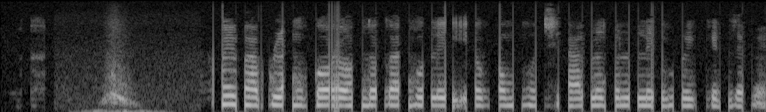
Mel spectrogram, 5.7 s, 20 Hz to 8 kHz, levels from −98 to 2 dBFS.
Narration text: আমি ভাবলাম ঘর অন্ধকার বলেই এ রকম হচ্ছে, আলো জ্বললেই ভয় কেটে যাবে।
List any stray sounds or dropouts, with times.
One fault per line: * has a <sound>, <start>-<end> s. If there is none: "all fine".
* has a whoosh, 0.5-1.3 s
